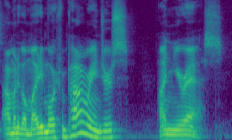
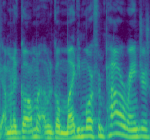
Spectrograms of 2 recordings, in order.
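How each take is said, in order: First: Said in the usual way. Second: Fast, higher, rushed "Mighty Morphin Power Rangers"; hyped up. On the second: Real, not acted. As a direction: fire it off like a battle cry, racing the words. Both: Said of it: "I'm gonna change it".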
